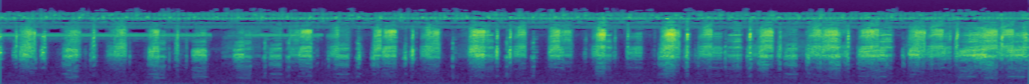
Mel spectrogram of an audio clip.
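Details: Gentle chorus of croaking frogs in the wetlands: rapid rasping pulses in uneven runs, several frogs overlapping, growing denser in the second half, with a soft continuous high tone behind.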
